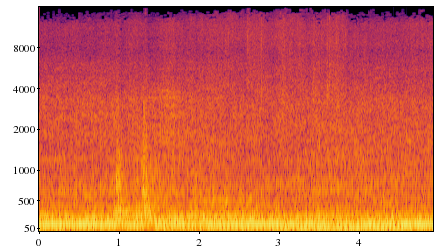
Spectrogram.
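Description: Steady low hum of an idling vehicle engine, running evenly with street noise behind it.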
